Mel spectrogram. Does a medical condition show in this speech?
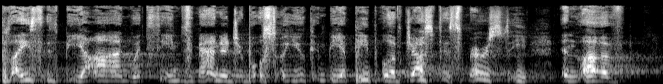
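Yes: dysphonia; not a sore throat.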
